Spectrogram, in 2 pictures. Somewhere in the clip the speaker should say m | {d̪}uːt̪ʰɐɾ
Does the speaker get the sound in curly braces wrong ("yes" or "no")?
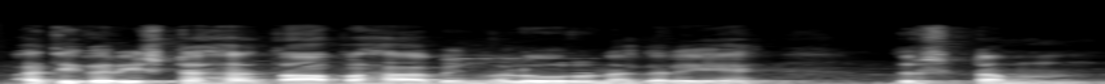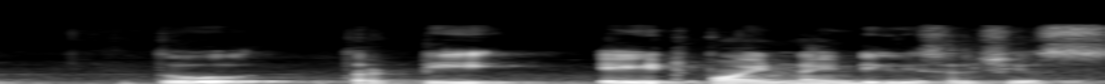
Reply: yes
